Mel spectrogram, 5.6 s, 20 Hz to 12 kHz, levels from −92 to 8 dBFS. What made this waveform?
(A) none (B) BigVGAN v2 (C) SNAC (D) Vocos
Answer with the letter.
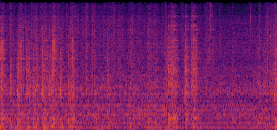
D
